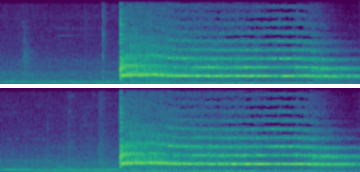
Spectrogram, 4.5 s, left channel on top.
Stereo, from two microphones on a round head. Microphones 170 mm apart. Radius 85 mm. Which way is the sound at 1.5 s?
5° left (ahead or behind).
